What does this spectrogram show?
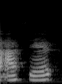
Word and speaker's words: hacer: So clase repite, ¿Qué te gusta hacer? Make sure you do not pronounce that H, hacer.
